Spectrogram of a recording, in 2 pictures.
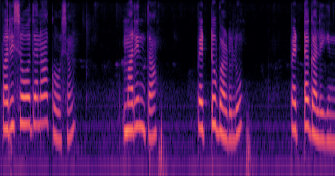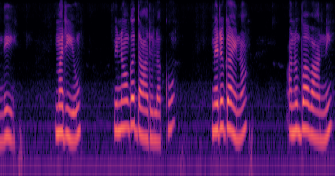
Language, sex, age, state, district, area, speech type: Telugu, female, 18-30, Telangana, Ranga Reddy, rural, spontaneous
